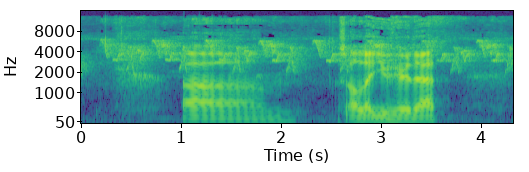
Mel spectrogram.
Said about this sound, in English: and maybe you can hear the birds chirping here around right now, or just the sounds of the, of the jungle. It's pretty great, pretty great view around here.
